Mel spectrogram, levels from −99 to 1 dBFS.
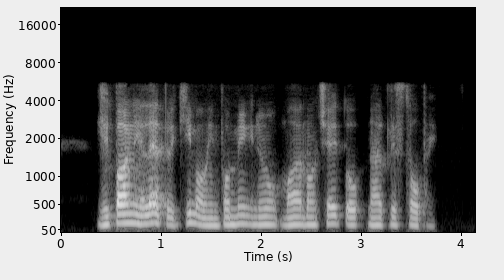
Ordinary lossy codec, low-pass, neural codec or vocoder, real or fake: none; 5.4 kHz; codec, 16 kHz, 0.8 kbps, ZipCodec; fake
